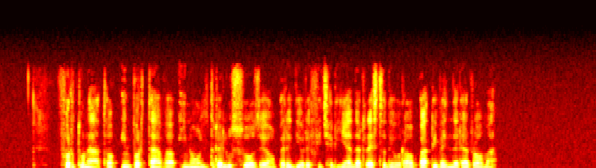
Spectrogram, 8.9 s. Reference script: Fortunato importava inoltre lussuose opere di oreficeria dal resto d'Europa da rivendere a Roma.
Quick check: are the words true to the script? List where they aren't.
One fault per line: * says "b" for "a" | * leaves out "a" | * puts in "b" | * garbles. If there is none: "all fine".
* leaves out "da"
